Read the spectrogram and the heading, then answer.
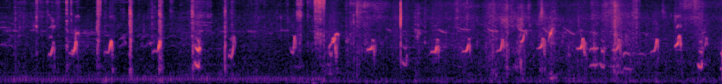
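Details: Francolin called gharwal teetar or buda partridge: brief, high, upslurred chirps repeated fairly steadily, several per second, with scattered clicks and a low hum during the first half.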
